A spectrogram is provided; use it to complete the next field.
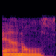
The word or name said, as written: annals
